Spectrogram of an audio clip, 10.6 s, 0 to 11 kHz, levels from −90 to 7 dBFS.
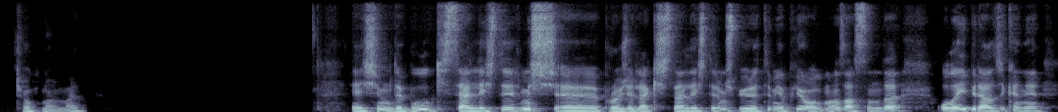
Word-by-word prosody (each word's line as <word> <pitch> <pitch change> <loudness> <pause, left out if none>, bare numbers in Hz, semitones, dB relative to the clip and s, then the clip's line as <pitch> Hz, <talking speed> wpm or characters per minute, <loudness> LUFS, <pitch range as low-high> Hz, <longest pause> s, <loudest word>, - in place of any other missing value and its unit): Çok 125 -2 -7
normal. 105 +4 -9 2.7
Eee, 130 -1 +2
şimdi 130 -2 0
bu 155 +3 +2
kişiselleştirilmiş, 150 +4 +2
eee, 125 -2 +2
projeler, 120 -2 +1
kişiselleştirilmiş 130 +5 -1
bir 130 - -1
üretim 125 +5 0
yapıyor 140 +4 -1
olmanız, 155 +10 -2
aslında 145 +4 -1 0.3
olayı 155 +3 +3
birazcık, 150 0 +1
hani, 140 -2 -4
135 Hz, 95 wpm, -21 LUFS, 125-155 Hz, 2.7 s, olayı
